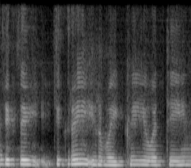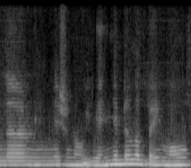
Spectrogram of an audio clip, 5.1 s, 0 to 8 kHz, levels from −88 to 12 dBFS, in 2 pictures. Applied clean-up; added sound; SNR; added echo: neural separator model SepFormer DNS4.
